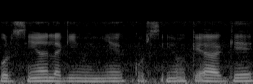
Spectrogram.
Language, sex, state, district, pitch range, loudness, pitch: Hindi, male, Bihar, Bhagalpur, 145-155 Hz, -35 LUFS, 145 Hz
